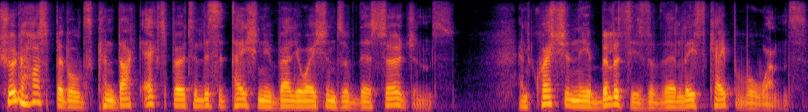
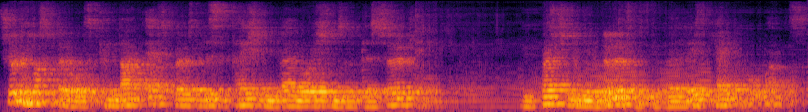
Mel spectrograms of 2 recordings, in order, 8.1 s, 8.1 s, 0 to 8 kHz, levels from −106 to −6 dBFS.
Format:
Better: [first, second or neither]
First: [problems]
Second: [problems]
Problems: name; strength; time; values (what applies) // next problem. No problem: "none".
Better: first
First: none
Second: noise reduction (neural separator model SepFormer DNS4)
